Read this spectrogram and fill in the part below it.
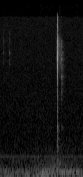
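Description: A single sharp mechanical click from a car factory production line in a video game stands out against a quiet low hum, brief and fairly close.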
